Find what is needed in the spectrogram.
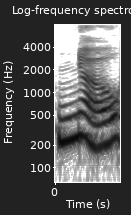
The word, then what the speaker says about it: know: Então, come up to meet you, tell you I'm sorry, you don't know how lovely you are. Então, aqui, percebe que o no, esse K é mudo, então você está vendo ele escrito ali, mas na hora de pronunciar ele não soa, então you don't know how lovely.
